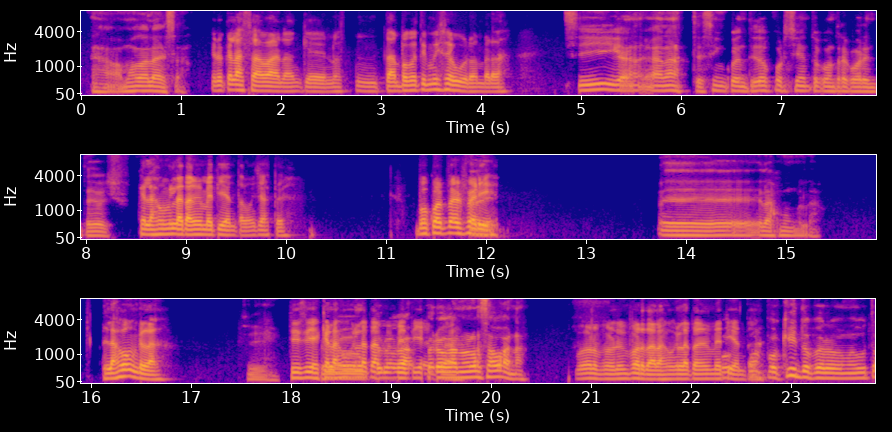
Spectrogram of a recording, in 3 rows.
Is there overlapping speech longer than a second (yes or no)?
yes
